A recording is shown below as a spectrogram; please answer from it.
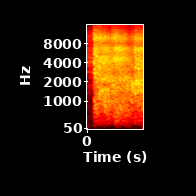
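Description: A school class claps together in a tepuk konsentrasi clapping chant. A sudden, dense burst of many hands starts abruptly and stays loud and close to the end.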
